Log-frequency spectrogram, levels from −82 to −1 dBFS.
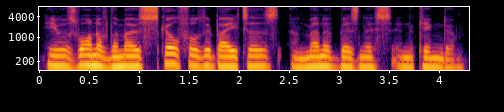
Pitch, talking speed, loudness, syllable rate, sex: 135 Hz, 210 wpm, -18 LUFS, 5.4 syllables/s, male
